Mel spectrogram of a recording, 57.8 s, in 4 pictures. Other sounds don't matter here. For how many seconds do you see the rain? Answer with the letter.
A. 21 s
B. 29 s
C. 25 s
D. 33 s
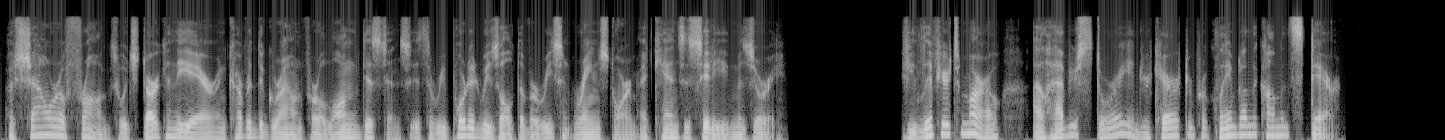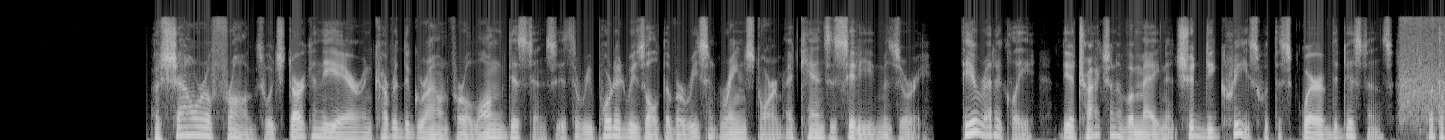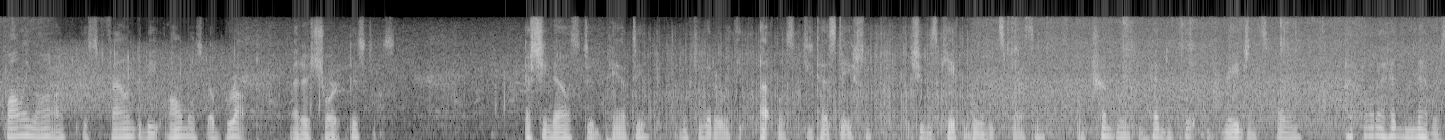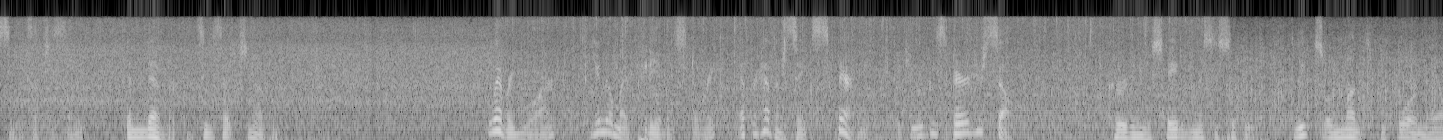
B.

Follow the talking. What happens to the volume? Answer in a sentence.
The volume of the talking stays about the same.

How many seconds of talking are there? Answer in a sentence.
You can hear the talking for 50 seconds altogether.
